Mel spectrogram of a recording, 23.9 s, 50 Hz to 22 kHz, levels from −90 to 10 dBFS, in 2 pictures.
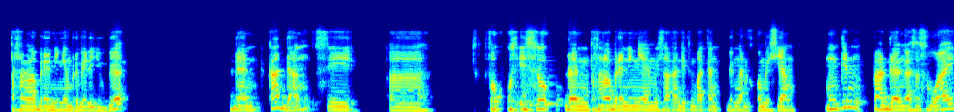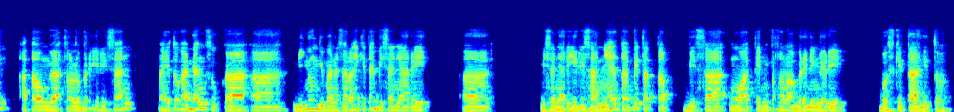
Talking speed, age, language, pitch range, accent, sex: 135 wpm, 20-39, Indonesian, 125-150 Hz, native, male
